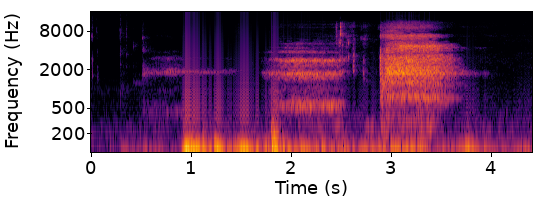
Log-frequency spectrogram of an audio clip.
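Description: A woman in pain blowing out her breath with her mouth wide open: a few breathy, wheezing exhales with a hoarse, tonal edge. The final exhale is the longest and noisiest.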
